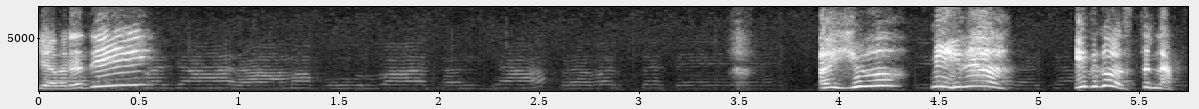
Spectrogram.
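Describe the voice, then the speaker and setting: A very high, girlish voice tumbles out quickly a naive young woman who is eager and easily hurt. The sound is dry and close, like a studio dub. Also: expressive, no echo, lo-fi sound. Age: young adult. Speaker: film character. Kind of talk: dubbed film comedy dialogue.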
